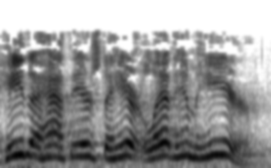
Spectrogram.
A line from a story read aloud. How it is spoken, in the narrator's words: Jesus cried, and he said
